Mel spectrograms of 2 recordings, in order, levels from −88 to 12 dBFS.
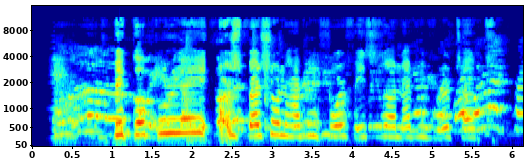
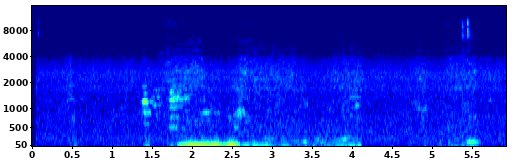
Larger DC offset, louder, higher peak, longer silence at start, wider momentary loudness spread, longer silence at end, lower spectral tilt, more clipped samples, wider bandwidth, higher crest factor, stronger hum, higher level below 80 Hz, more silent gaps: neither; first, -17 LUFS vs -48 LUFS; first, 0 dBFS vs -30 dBFS; first, 0.25 s vs 0.05 s; second, 14 LU vs 19 LU; about the same, 0 s vs 0 s; second, -3 dB/octave vs -4.5 dB/octave; neither; about the same, 11.5 kHz vs 11.5 kHz; about the same, 16 dB vs 18 dB; neither; second, -66 dBFS vs -48 dBFS; neither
